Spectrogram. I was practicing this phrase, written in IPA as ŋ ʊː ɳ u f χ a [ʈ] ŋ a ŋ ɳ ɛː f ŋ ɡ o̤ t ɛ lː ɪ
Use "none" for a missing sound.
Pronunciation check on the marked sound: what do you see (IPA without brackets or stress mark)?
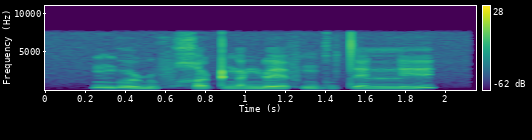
ʈ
